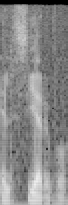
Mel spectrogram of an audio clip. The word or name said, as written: doe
